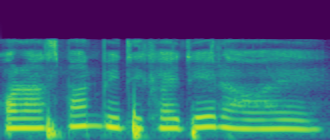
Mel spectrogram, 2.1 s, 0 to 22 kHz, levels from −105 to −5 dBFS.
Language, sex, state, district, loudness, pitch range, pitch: Hindi, female, Arunachal Pradesh, Papum Pare, -19 LUFS, 235-270 Hz, 250 Hz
